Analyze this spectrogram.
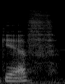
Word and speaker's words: GIF: else about the show how do you pronounce gif with a hard g i don't care what the original creator said he's wrong it's pronounced gif i'm sorry bio you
